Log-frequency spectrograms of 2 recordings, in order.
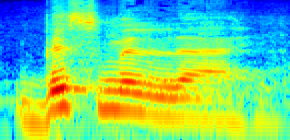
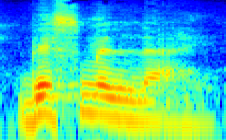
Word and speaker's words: bismillahi: If you took out B, how will you pronounce now? Ismullahi. What will you say? Ismullahi. Bring B, Bismillahi. Bismillahi.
